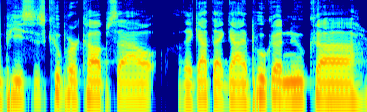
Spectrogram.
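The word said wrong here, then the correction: Puka Nacua: or Naku, right? And I'm going to butcher his name every time. – Puka Nakua.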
